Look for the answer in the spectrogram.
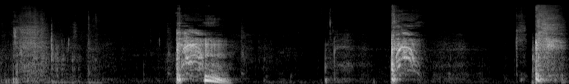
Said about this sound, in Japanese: ちょっと、もう咳ダメ。咳でダメ。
